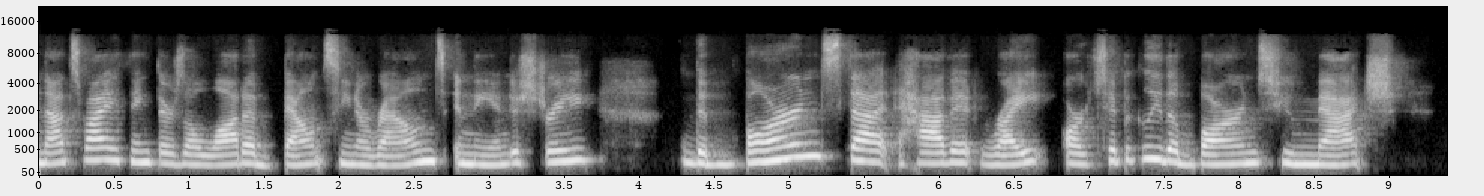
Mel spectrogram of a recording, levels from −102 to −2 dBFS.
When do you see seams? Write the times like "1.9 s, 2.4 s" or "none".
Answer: 4.2 s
